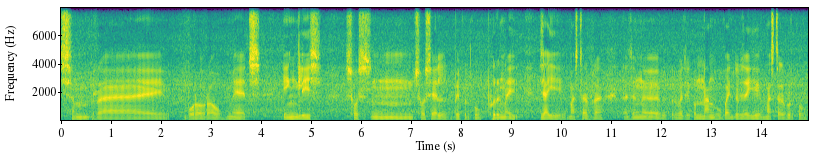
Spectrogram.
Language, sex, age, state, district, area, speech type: Bodo, male, 30-45, Assam, Kokrajhar, rural, spontaneous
